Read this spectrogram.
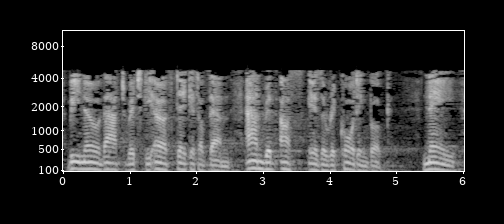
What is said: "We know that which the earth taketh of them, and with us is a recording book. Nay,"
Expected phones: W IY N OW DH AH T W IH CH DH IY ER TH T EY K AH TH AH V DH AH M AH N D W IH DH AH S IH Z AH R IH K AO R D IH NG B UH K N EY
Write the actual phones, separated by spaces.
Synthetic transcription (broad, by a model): W IY N OW DH AH T W IH CH DH IY ER TH T EY K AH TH AH V DH AH M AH N W IH DH AH S IH Z AH R IH K AO R D IH NG B UH K N EY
